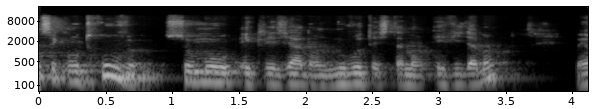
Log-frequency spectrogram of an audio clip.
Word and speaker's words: ecclesia: s'est passé par latin on prononce exactement de la même manière ecclesia en latin et djediat en grèce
